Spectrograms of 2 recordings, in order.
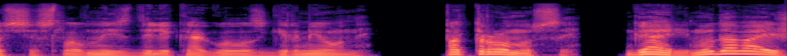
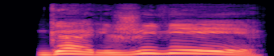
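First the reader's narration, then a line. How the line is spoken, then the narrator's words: Shouted. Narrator (Russian): крикнула Гермиона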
